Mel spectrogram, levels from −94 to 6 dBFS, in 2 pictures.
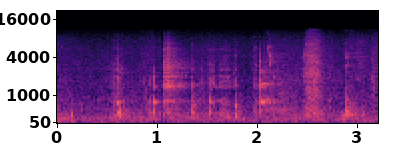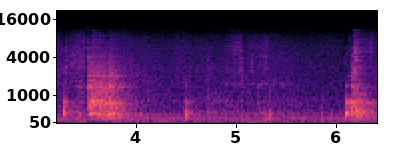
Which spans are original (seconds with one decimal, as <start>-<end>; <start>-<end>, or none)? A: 1.1-1.9; 5.4-6.4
